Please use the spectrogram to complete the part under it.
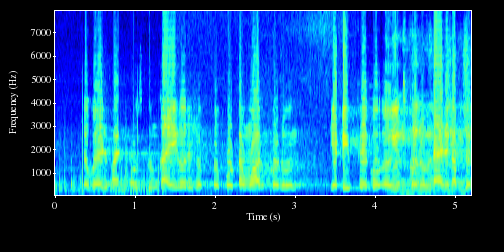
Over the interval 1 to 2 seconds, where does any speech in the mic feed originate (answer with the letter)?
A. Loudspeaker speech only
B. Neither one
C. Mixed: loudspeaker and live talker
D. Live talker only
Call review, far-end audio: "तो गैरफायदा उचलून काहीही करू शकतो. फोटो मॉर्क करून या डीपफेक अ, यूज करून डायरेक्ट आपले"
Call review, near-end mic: A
